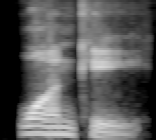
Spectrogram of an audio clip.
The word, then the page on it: wonky: American English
